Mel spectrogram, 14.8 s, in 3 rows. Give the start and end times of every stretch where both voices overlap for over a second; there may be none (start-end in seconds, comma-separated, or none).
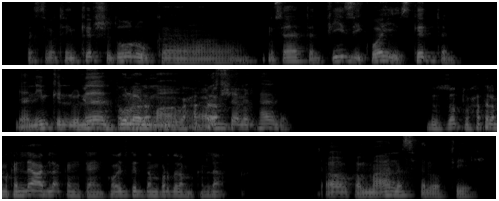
5.7-7.2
